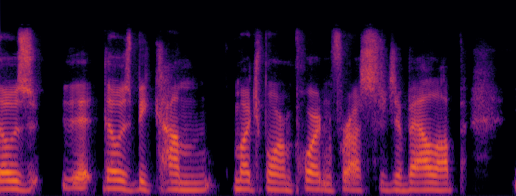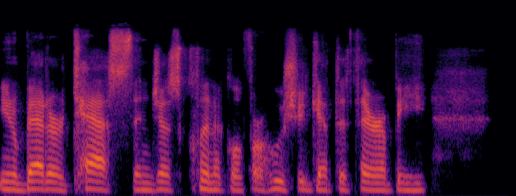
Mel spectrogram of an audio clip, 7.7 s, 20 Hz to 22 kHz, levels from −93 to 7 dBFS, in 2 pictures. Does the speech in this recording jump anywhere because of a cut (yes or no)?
yes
